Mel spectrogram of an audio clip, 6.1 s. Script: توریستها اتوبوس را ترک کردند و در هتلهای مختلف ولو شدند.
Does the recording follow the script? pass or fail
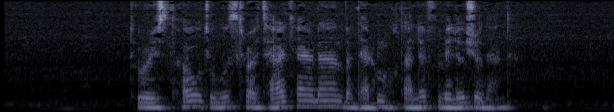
fail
